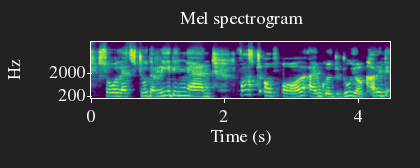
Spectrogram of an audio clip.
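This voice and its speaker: A woman's fairly high voice with lively intonation at a fairly slow pace, over noticeable background noise. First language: Tibetan. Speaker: tarot reader. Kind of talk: tarot reading. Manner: halting.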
